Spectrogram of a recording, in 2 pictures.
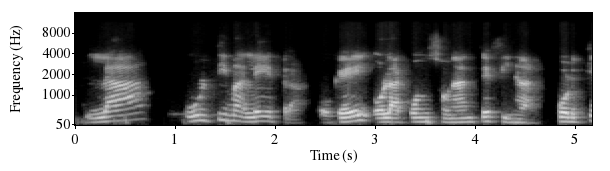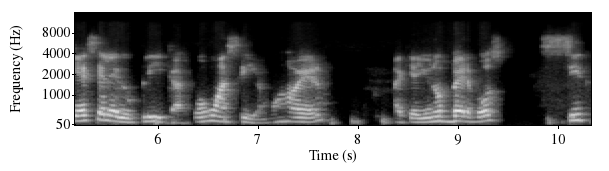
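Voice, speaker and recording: A man teaching an English class in Spanish, explaining rules step by step and checking in with his students after each point. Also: fairly high pitch. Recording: muffled lo-fi audio.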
